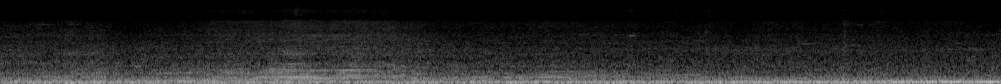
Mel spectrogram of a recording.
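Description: Steady low rumble of a running engine, with a pitched hum that climbs a couple of seconds in, holds, and fades out about seven seconds in.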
